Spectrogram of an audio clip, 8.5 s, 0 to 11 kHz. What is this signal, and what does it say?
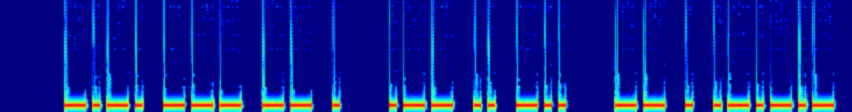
Morse code, heard as a keyed tone, about 17 wpm, 700 Hz. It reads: COME WID ME.
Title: Sentences from Top 200 Words and Abbreviations 17wpm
